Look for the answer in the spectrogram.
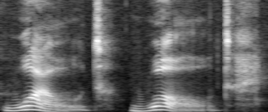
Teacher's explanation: Aqui é interessante reparar que a gente não tem world. Porque se nós não temos os R's enrolados, que vem depois das vogais, então nós temos world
